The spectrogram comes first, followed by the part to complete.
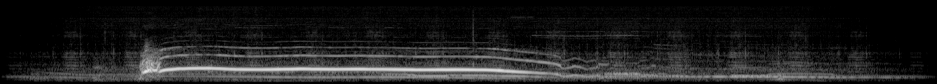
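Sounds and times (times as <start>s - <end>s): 
coyote howling: 1.4s - 8.6s.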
